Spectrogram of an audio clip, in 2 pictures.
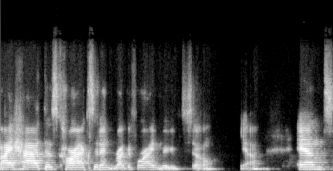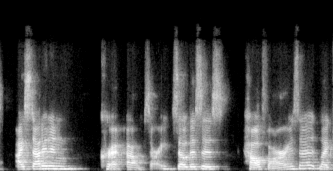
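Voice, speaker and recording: A young woman from Taiwan gives a casual slide talk about her art in a university lecture room. She talks in a mid-range voice, pausing often and restarting her sentences. Her manner is relaxed and unpolished. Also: mid-range voice, poor audio. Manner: hesitant, many fillers and restarts. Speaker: guest artist giving a talk. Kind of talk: informal slide presentation.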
